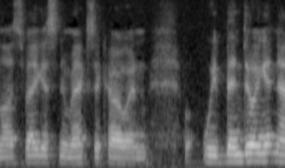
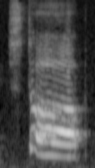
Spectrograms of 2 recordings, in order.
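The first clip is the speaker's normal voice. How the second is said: sharp high call of stop, louder; mock studio engineer barking a cue; engineer's command; 10 semitones higher, 8 dB louder than usual. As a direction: imitate the sound engineer calling a halt. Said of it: "And then he would say".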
